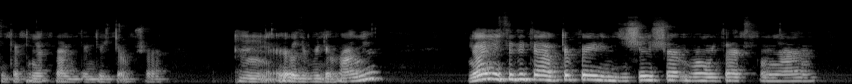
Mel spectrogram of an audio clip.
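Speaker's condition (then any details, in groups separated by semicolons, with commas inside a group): Spinal muscular atrophy; right-click via two keys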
